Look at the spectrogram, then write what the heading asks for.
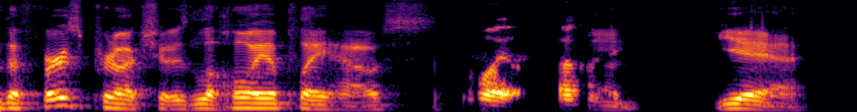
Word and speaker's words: La Jolla: It was La Jolla Playhouse. Boy, okay. Yeah. I called it La Jolla for about 15 years before somebody corrected me that I was saying it wrong.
